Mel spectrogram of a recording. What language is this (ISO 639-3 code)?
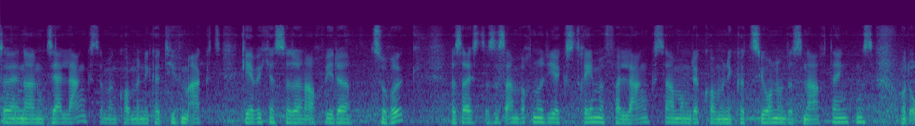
deu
